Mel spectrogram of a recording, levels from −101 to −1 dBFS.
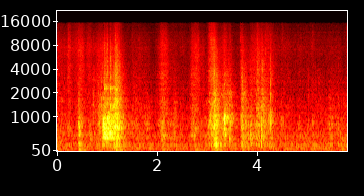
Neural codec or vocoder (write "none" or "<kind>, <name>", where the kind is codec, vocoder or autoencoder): none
